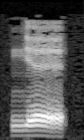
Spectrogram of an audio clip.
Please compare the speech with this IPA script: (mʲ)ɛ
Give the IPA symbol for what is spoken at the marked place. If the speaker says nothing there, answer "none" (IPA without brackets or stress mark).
mʲ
